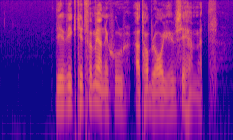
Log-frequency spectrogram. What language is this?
Swedish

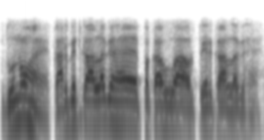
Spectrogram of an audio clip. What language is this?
Hindi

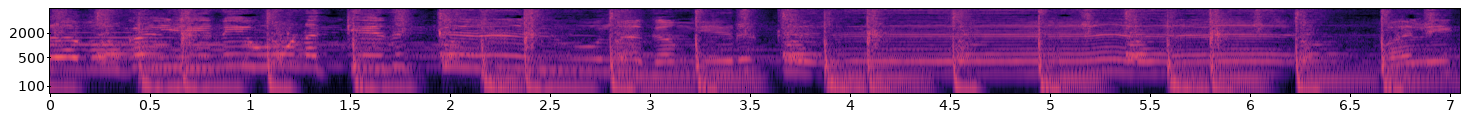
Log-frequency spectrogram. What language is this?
Indonesian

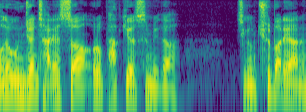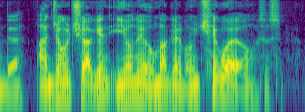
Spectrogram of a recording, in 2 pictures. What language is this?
Korean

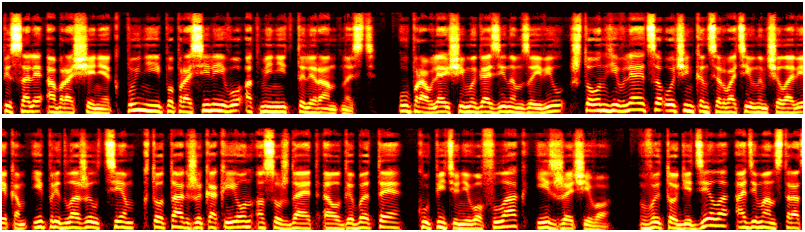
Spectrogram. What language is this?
Russian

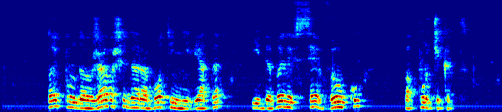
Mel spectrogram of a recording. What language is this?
Bulgarian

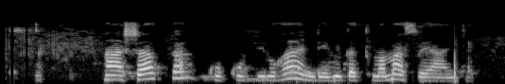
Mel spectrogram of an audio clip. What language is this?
Kinyarwanda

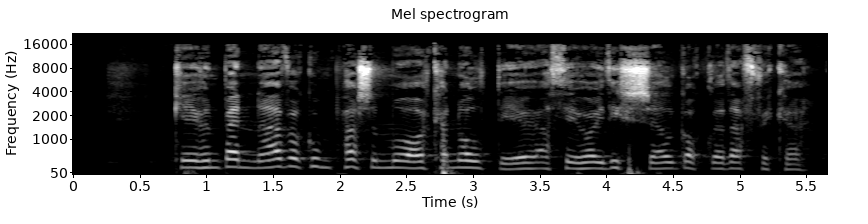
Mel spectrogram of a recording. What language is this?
Welsh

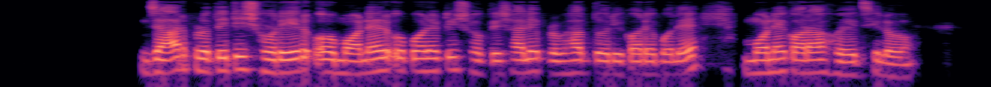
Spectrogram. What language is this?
Bangla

